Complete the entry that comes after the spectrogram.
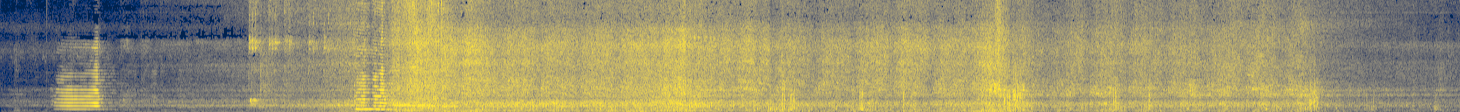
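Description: Indian Railways express train sounding its horn twice, a one-second blast about a second in and a shorter one near seven seconds that falls slightly in pitch as it arrives, then passing at speed: a long, loud rush of wheels on rails with the clickety-clack of the coaches, fading near the end.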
